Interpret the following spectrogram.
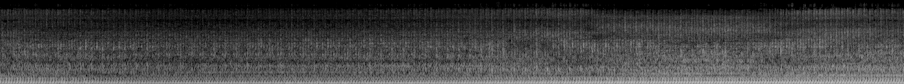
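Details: VW Caddy pickup diesel, 126,782 miles; steady diesel clatter about four beats a second with an even, unchanging rhythm and no knocks. Normal healthy idle.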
